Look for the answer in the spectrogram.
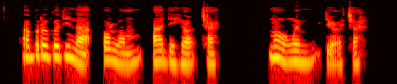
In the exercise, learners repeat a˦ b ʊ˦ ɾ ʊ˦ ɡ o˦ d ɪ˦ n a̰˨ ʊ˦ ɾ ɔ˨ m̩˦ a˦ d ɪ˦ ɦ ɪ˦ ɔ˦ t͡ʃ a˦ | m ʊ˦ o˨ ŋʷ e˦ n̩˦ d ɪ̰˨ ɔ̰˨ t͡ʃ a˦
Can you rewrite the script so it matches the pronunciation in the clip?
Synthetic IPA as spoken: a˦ b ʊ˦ ɾ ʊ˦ ɡ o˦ d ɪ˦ n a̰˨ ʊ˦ l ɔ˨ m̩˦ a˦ d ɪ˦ ɦ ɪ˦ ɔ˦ t͡ʃ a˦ | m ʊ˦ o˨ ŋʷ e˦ m̩˦ d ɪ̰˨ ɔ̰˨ t͡ʃ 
